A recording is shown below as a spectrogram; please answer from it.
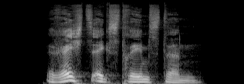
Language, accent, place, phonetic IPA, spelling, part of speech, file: German, Germany, Berlin, [ˈʁɛçt͡sʔɛksˌtʁeːmstn̩], rechtsextremsten, adjective, De-rechtsextremsten.ogg
- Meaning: 1. superlative degree of rechtsextrem 2. inflection of rechtsextrem: strong genitive masculine/neuter singular superlative degree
